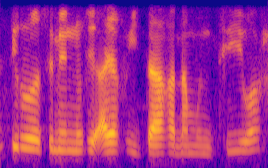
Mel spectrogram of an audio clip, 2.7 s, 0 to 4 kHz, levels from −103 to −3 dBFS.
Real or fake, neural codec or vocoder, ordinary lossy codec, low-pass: real; none; none; 3.6 kHz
